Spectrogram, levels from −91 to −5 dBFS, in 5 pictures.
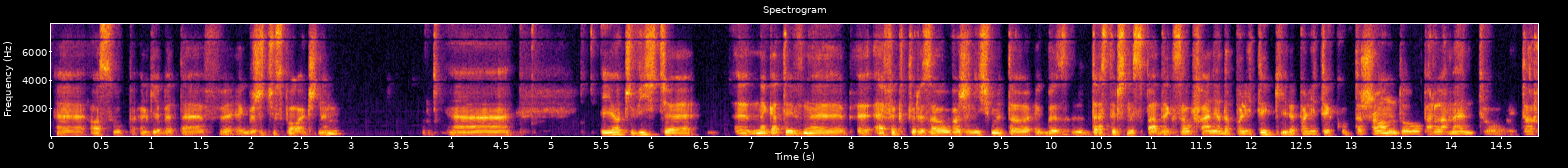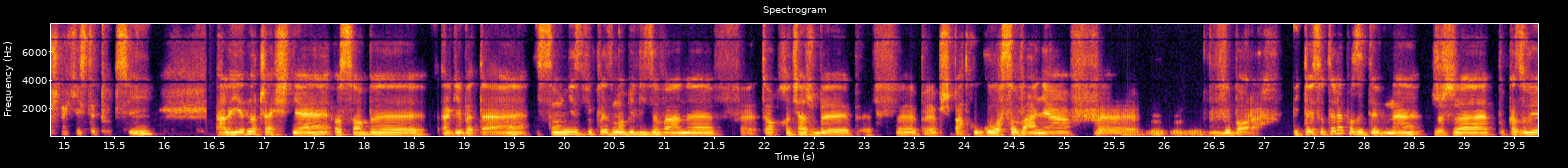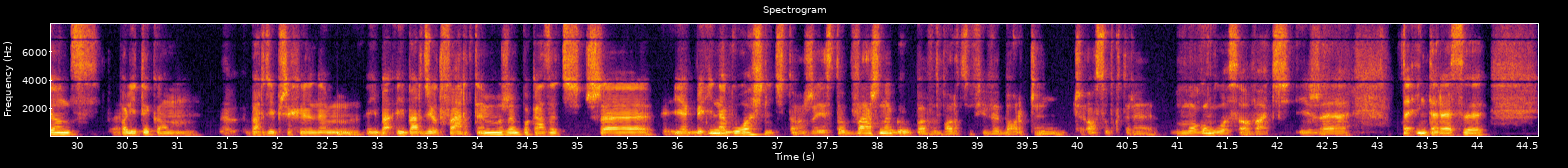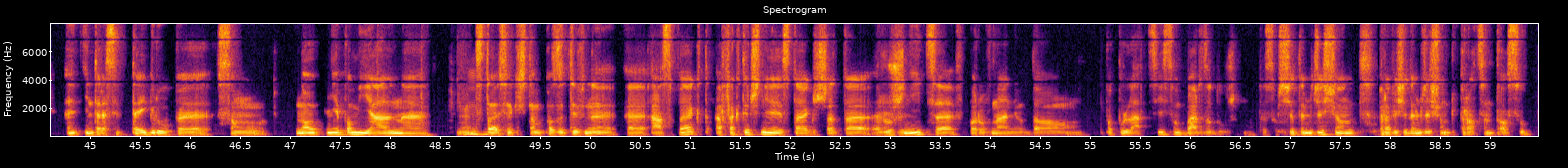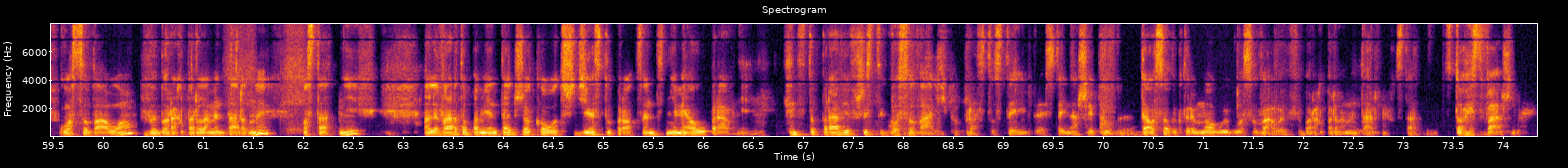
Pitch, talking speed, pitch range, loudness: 125 Hz, 125 wpm, 110-135 Hz, -15 LUFS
